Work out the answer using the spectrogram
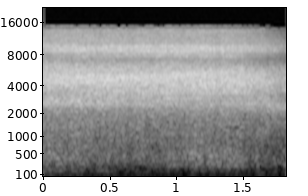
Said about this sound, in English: Now open your eyes, take a rich inhale through your nose, fill your belly.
